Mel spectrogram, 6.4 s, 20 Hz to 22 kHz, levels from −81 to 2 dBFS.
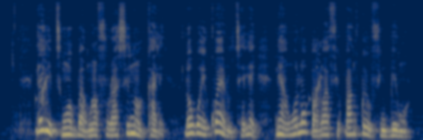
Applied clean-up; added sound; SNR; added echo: none; Marimba, xylophone; 17 dB; none.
